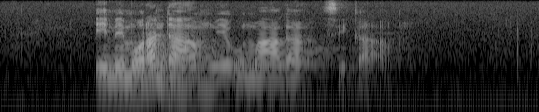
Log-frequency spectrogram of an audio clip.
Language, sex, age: Swati, male, 22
